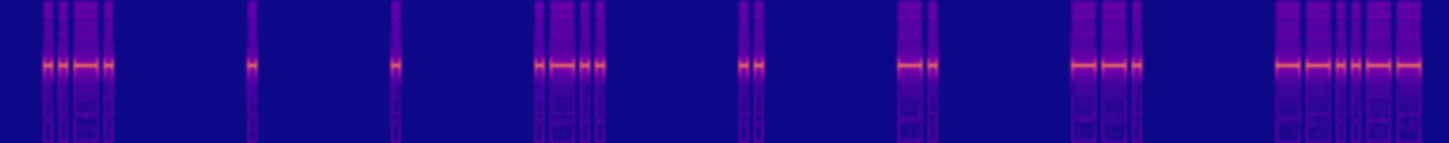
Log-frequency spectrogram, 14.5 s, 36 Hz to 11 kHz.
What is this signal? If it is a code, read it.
Morse code, heard as a keyed tone, about 16 wpm, spaced as for 5 wpm, 800 Hz. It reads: FEELING,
